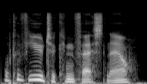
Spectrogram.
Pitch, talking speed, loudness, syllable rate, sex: 135 Hz, 245 wpm, -17 LUFS, 4.9 syllables/s, male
